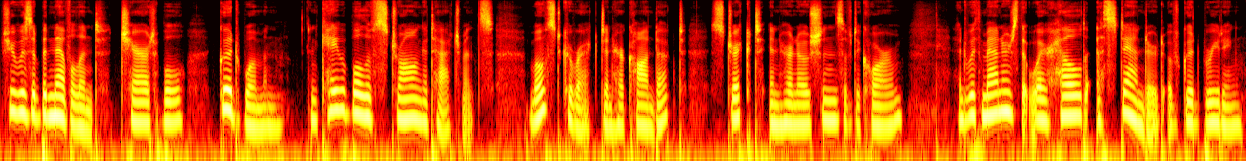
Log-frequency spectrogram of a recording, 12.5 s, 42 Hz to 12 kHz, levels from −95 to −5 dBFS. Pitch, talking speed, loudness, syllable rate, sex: 175 Hz, 165 wpm, -21 LUFS, 5.1 syllables/s, female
